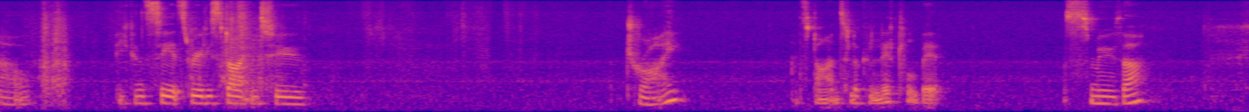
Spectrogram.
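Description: A woman talks calmly, close by.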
